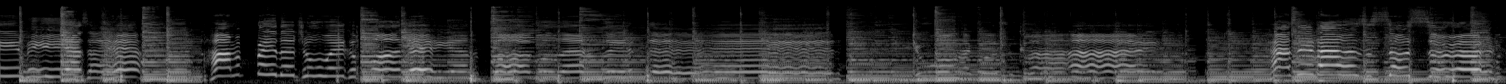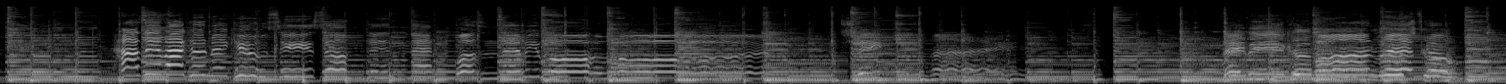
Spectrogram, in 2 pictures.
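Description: Steel-string acoustic guitar strumming a country song, with singing over it.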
